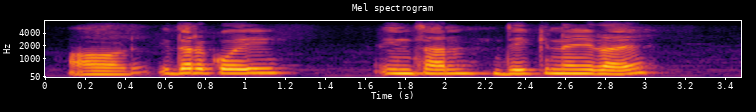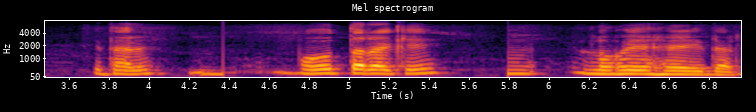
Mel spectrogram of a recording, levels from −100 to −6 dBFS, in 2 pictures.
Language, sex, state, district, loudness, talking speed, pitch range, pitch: Hindi, female, Uttar Pradesh, Hamirpur, -25 LUFS, 140 wpm, 185-220 Hz, 205 Hz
